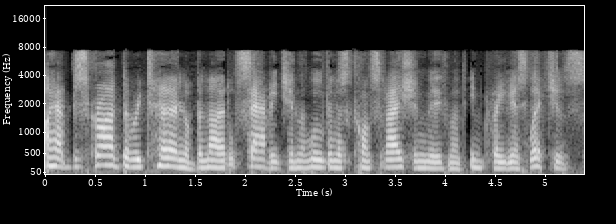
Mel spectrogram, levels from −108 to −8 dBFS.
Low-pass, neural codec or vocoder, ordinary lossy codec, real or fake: 7.2 kHz; codec, 16 kHz in and 24 kHz out, 0.6 kbps, FireRedTTS-2 codec; AAC, 32 kbps; fake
